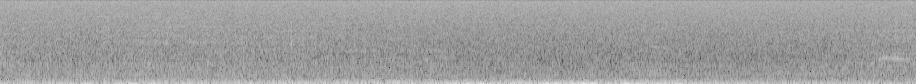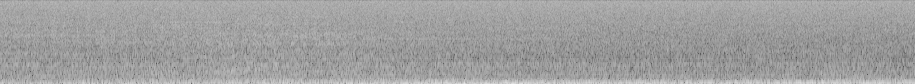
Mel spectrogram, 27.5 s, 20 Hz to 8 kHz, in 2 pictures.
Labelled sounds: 13.1	13.7	humpback whale, 0.86 to 1.0 kHz

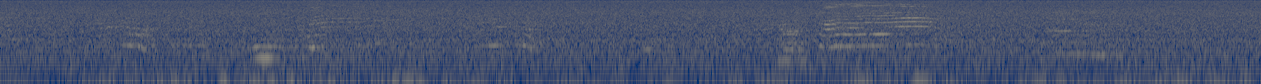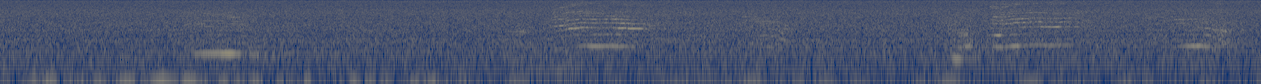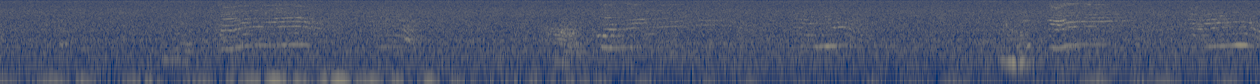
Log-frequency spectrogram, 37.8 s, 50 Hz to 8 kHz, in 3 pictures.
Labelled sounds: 8.2	9.4	humpback whale, 0.90 to 6.0 kHz
10.4	10.7	humpback whale, 1.2 to 1.4 kHz
18.1	19.2	humpback whale, 1.3 to 2.6 kHz
22.5	23.4	humpback whale, 1.5 to 3.8 kHz
24.6	24.9	humpback whale, 1.1 to 1.5 kHz
27.4	28.3	humpback whale, 1.2 to 6.0 kHz
31.2	32.4	humpback whale, 0.86 to 2.6 kHz
35.8	36.4	humpback whale, 1.9 to 6.6 kHz
37.2	37.7	humpback whale, 1.9 to 2.2 kHz

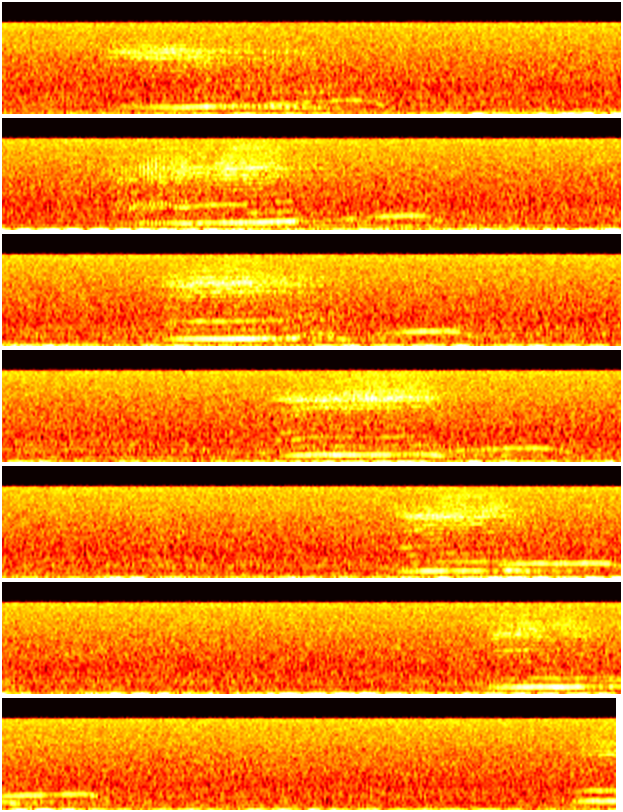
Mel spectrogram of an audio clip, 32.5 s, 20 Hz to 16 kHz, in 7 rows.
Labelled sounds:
0.8	1.4	humpback whale, 2.3 to 3.2 kHz
5.6	6.7	humpback whale, 0.80 to 3.6 kHz
10.5	11.3	humpback whale, 0.80 to 3.2 kHz
15.9	16.5	humpback whale, 0.80 to 3.4 kHz
16.8	17.2	humpback whale, 3.1 to 3.3 kHz
21.5	22.4	humpback whale, 1.8 to 3.5 kHz
26.9	27.2	humpback whale, 1.5 to 2.8 kHz

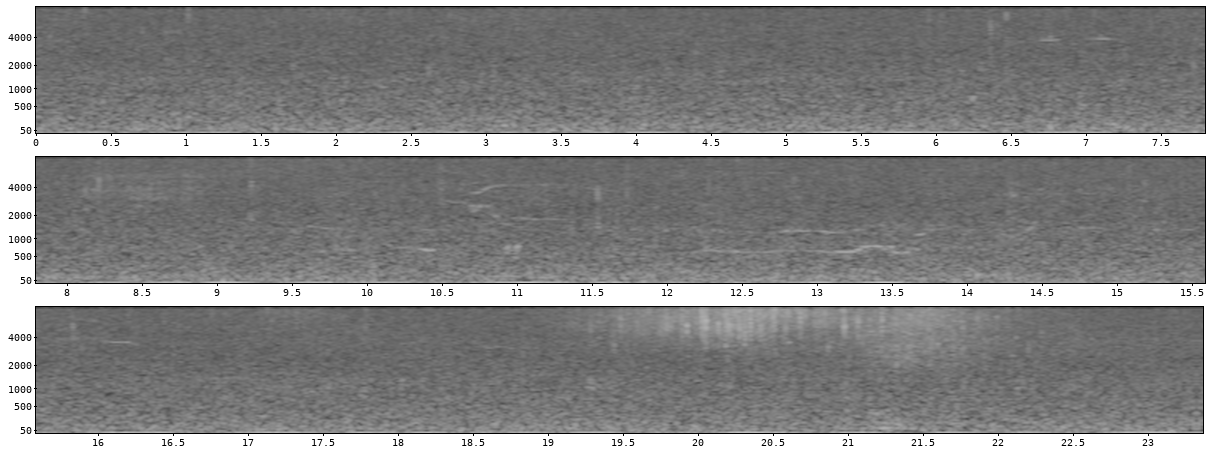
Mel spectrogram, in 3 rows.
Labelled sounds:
10.4	11.5	killer whale, Bigg's (transient), Gulf of Alaska transient, 1.6 to 3.0 kHz

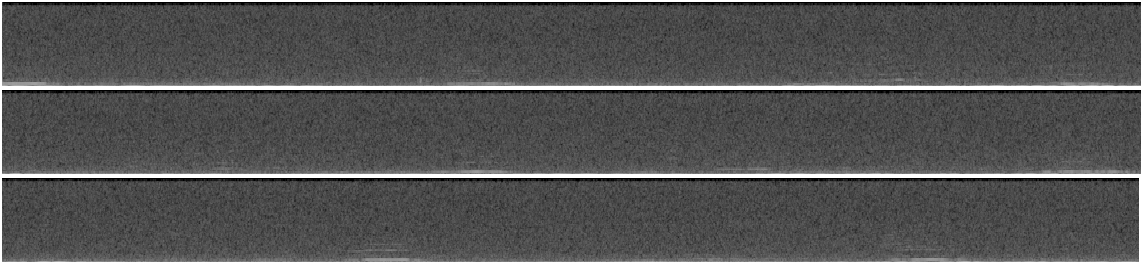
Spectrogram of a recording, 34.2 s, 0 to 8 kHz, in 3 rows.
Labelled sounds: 26.2	26.8	humpback whale, 1.0 to 1.2 kHz
31.7	32.1	humpback whale, 1.1 to 1.3 kHz

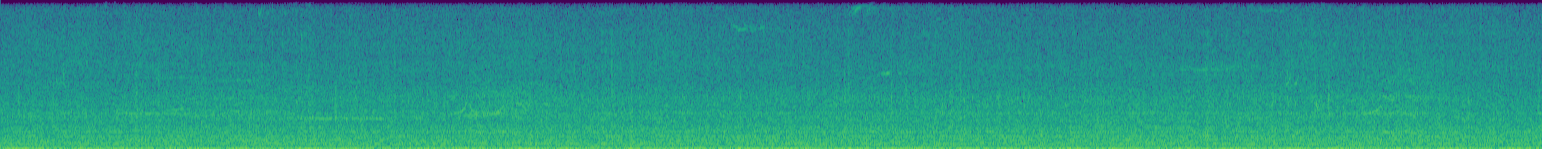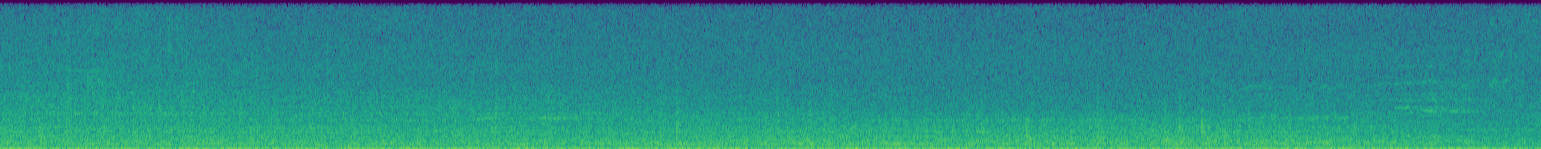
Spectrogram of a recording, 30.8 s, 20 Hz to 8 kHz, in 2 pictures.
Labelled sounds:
29.3	30.2	killer whale, southern resident, 1.9 to 4.5 kHz

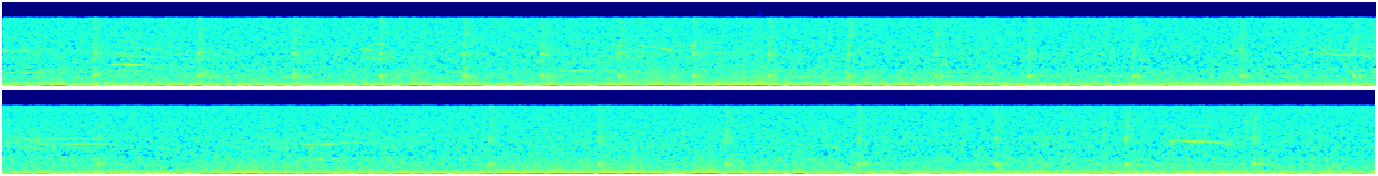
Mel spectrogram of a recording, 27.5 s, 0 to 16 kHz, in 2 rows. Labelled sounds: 1.1	1.6	killer whale, Bigg's (transient), 0.90 to 2.1 kHz
6.4	6.7	killer whale, Bigg's (transient), 1.8 to 2.3 kHz
13.2	14.1	killer whale, Bigg's (transient), 1.2 to 1.7 kHz
16.9	17.4	killer whale, Bigg's (transient), 1.3 to 1.5 kHz
25.4	26.1	killer whale, Bigg's (transient), 1.3 to 1.7 kHz

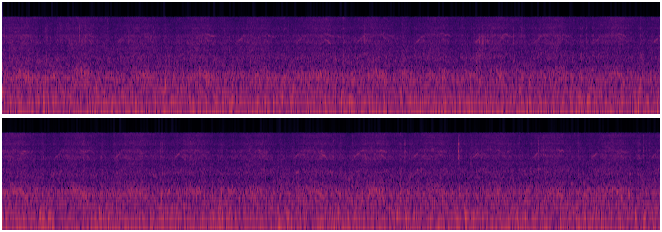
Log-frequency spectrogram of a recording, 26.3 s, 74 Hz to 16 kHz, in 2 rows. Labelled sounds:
13.2	13.7	vessel noise, 2.2 to 3.6 kHz
20.0	20.9	vessel noise, 0.67 to 5.9 kHz

